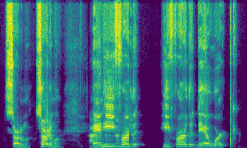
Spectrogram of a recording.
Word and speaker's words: Sertima: How you pronounce his name? Sertima.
